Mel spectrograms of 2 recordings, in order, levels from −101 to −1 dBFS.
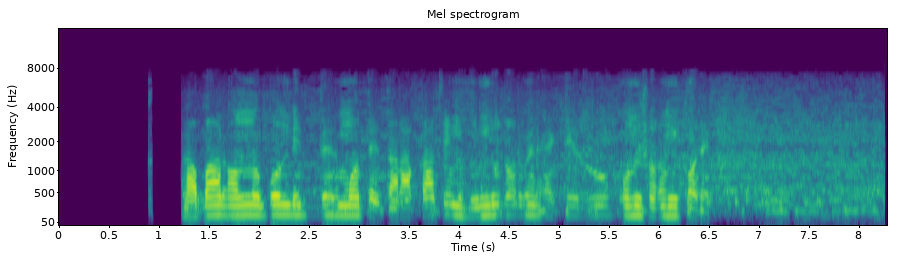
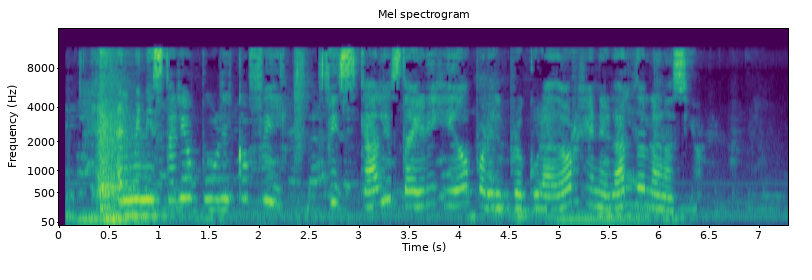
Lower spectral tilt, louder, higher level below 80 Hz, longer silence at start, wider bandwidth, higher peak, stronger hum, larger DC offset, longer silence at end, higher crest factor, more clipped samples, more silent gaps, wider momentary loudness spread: first, -8.5 dB/octave vs -3 dB/octave; about the same, -20 LUFS vs -22 LUFS; second, -64 dBFS vs -42 dBFS; first, 1.25 s vs 0.05 s; second, 7 kHz vs 12 kHz; about the same, -2 dBFS vs 0 dBFS; neither; neither; second, 0 s vs 0.9 s; about the same, 20 dB vs 24 dB; neither; neither; first, 20 LU vs 12 LU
